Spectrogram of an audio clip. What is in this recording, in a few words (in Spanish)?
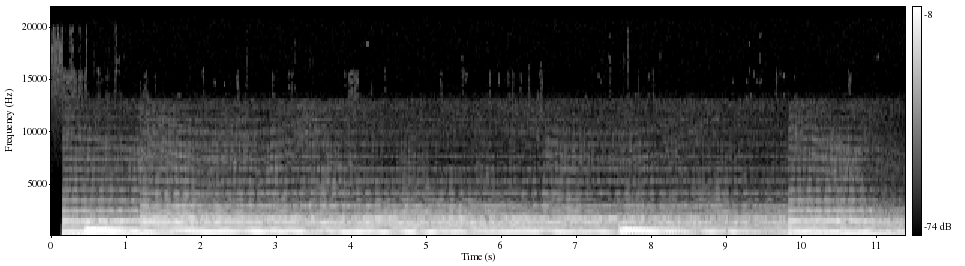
musica de piano relajante corto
